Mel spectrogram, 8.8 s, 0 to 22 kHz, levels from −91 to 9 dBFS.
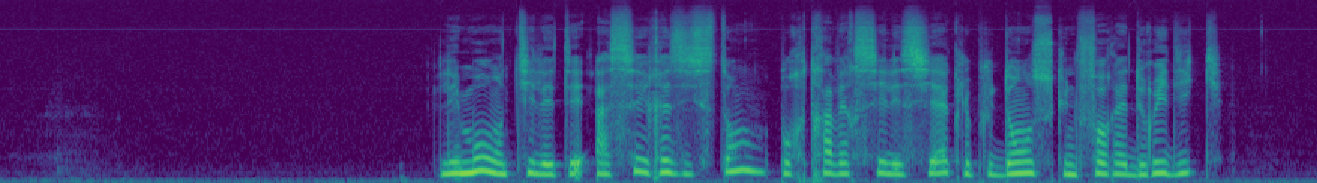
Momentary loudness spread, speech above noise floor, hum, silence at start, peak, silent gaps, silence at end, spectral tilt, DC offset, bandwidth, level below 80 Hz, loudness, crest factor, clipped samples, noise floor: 10 LU; 39 dB; none; 2.95 s; -6 dBFS; none; 0.65 s; -4 dB/octave; under 0.1%; 17 kHz; -54 dBFS; -20 LUFS; 16 dB; under 0.1%; -58 dBFS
